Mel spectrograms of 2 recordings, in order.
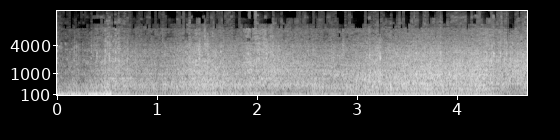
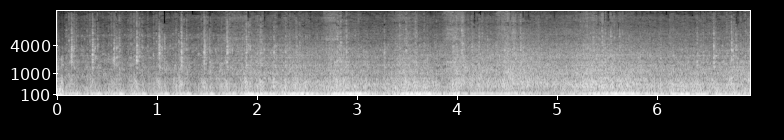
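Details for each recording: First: Ford F100, three-on-the-tree, revived after sitting 30 years in a field: rough idle with uneven ticking clack about twice a second under exhaust rumble; exhaust manifolds clacking, leaking at idle, otherwise sounds pretty good. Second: Ford F100 V8 that sat 30 years in a field, first run after replacing rotten rubber fuel line; steady, even idle with low rumble and light valvetrain ticking, no misses; charging confirmed.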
